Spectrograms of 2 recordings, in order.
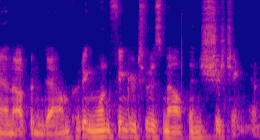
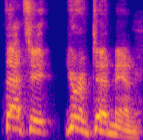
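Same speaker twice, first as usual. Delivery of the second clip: angry threat; 11 semitones higher, 7 dB louder than usual. Acted. Jay threatens Schnary.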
